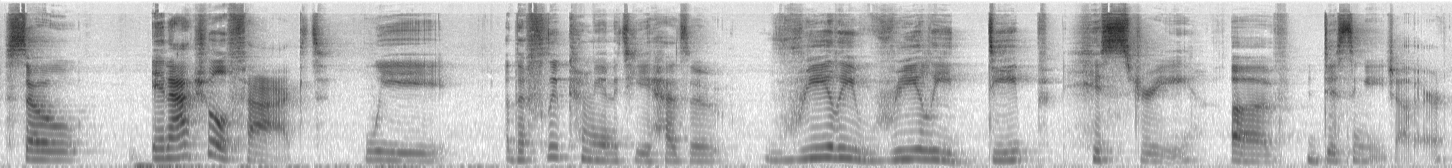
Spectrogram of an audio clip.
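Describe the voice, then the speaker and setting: Slow-paced woman chatting on a livestream. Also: lowish voice, fairly bright tone. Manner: reflective, informal, conversational. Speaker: livestream host and flutist. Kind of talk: casual livestream chat.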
